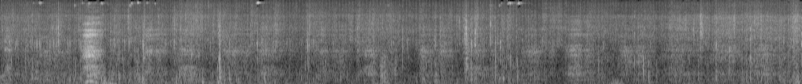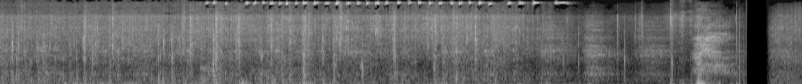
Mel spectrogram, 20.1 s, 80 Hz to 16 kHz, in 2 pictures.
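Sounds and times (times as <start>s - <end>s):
bike tyres crunching through leaves: 0.0s - 13.5s
bike rattling and knocking: 0.0s - 17.1s.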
